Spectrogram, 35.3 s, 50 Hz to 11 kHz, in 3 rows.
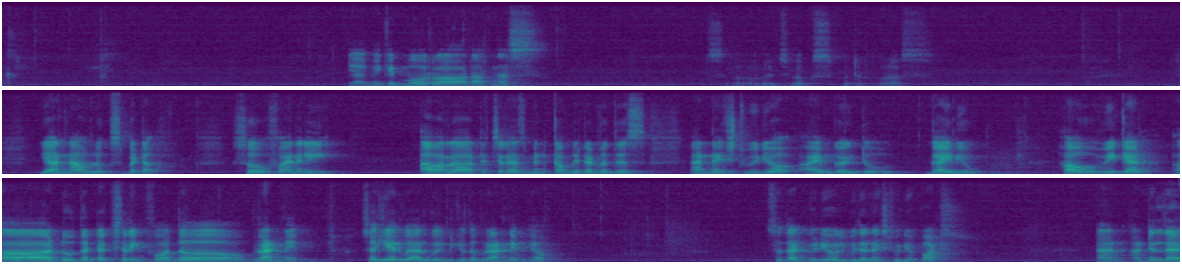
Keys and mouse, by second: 4.5-12.5 drag, 12.5-35.3 middle drag.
